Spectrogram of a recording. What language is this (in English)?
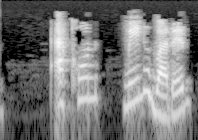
Bangla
